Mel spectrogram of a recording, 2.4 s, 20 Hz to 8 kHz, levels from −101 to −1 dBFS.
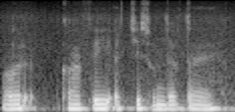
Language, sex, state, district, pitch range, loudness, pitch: Hindi, male, Uttar Pradesh, Saharanpur, 110-120 Hz, -16 LUFS, 115 Hz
